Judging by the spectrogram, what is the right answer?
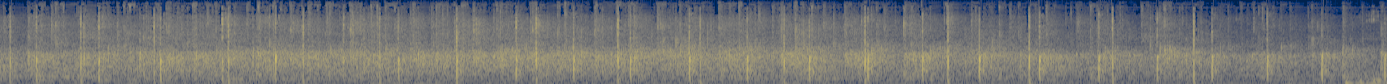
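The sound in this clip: Sustained applause from members on a legislative chamber floor welcoming a senator's son, many dense, crisp claps holding an even level throughout without talk.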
